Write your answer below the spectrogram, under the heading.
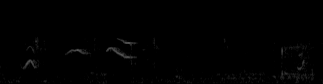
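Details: Pit Bull and Lhasa Apso mix puppies, a new litter of two boys and two girls, give a few short, high whimpering squeals. The squeals curve up then down, cluster in the first 1.5 seconds, and then fade to faint squeaks.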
